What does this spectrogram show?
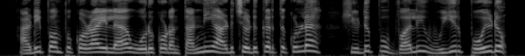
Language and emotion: Tamil, sad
